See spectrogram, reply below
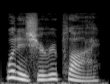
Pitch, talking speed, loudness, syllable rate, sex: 215 Hz, 215 wpm, -15 LUFS, 5.4 syllables/s, female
